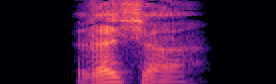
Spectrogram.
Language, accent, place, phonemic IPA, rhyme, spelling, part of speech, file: German, Germany, Berlin, /ˈʁɛçɐ/, -ɛçɐ, Rächer, noun, De-Rächer.ogg
- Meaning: 1. agent noun of rächen 2. agent noun of rächen: avenger, revenger, retaliator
